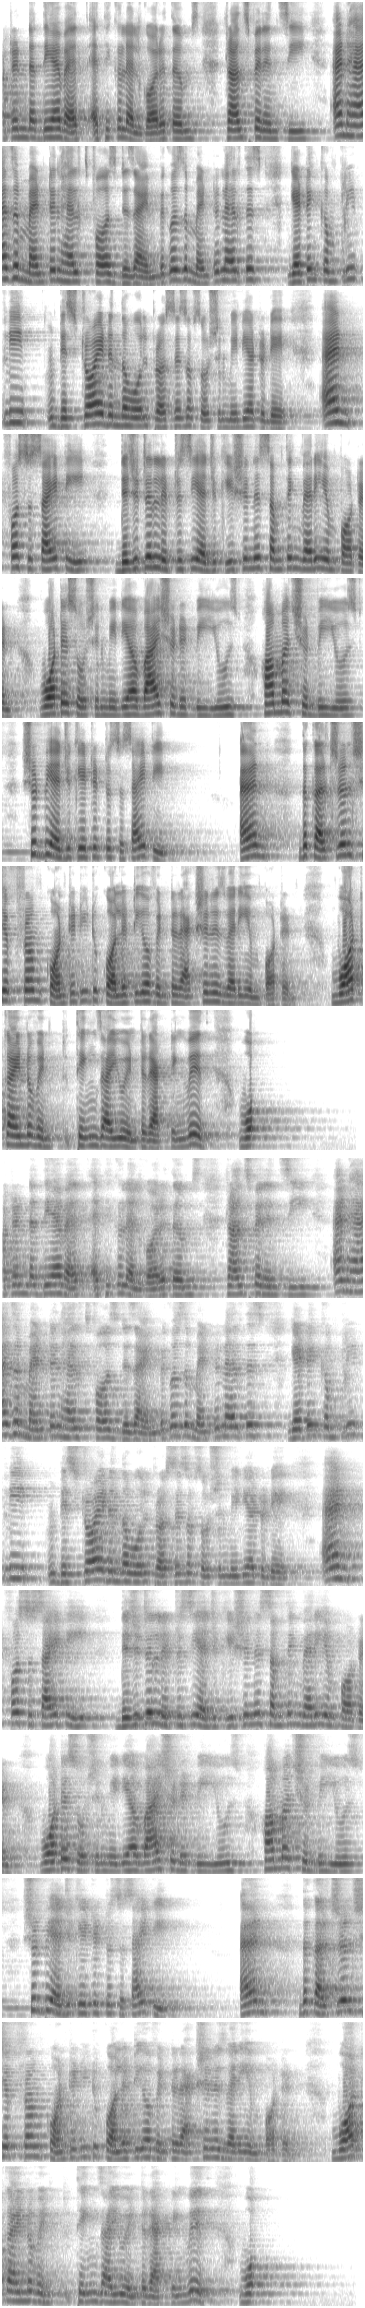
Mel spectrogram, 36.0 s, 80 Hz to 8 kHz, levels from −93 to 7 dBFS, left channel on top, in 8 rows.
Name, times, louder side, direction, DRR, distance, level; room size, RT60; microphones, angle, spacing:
voice 1, 0.0-3.8 4.1-9.3 9.6-12.6 13.0-13.4 13.6-14.6 15.0-21.0 21.3-22.5 22.8-24.6 25.5-34.7, left 7 dB, 85° left, 13 dB, 0.4 m, -26 dB
17.0 x 6.6 x 2.8 m, 1.4 s
head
